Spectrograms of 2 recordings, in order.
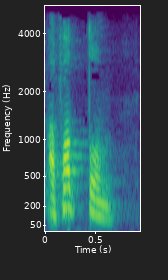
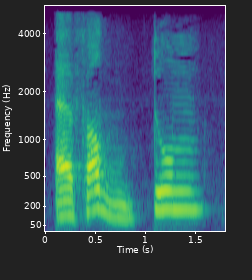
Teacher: فعلينا أن ننطق ضادا صحيحة ساكنة ونتبعها بتاء مضمومة مرققة · Shown in: second take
